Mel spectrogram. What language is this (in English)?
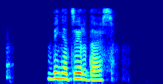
Latvian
